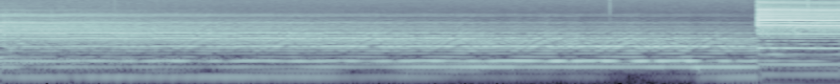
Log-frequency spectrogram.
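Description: Electronic music: one sustained synthesizer chord held for about five and a half seconds, then a change to new chords near the end.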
